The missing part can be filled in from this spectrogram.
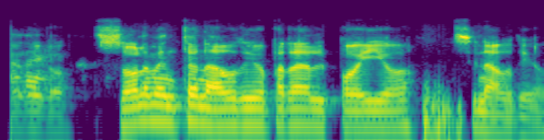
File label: Voice message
